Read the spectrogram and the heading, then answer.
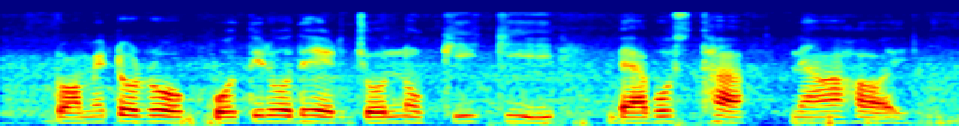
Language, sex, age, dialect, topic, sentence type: Bengali, male, 18-24, Northern/Varendri, agriculture, question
